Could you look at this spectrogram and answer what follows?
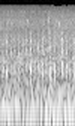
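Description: Steady whirring drone of a helicopter in flight in the video game War Thunder, a continuous low buzzing rotor hum at even level throughout.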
